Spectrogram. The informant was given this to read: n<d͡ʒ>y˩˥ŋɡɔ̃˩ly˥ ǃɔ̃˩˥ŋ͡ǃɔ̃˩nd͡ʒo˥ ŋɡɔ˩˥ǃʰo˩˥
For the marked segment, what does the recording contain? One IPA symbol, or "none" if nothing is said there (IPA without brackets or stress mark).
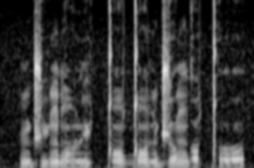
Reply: d͡ʒ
